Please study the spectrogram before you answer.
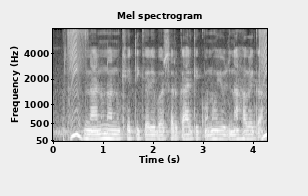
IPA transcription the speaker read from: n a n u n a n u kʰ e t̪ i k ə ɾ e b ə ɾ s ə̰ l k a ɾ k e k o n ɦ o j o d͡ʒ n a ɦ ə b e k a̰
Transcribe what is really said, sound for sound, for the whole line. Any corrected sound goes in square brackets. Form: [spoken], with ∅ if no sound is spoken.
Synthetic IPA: n a n u n a n u kʰ e t̪ i k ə ɾ e b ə ɾ s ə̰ [ɾ] k a ɾ k e k o n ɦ o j o d͡ʒ n a ɦ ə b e k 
